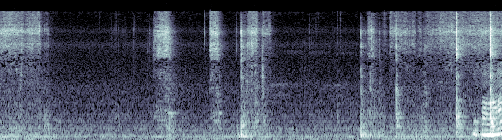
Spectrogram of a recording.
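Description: A spoon scrapes and stirs custard milk with sugar in a pan for mango custard, making soft rasping strokes that come in bursts and louder scrapes near the end, with no voices.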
